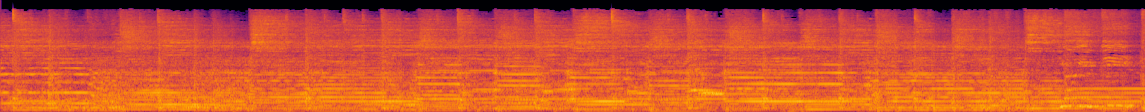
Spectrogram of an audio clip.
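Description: Live rock band playing loudly: electric guitars over electric bass and a drum kit.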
